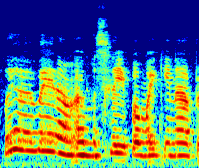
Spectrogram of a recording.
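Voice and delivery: a half-hearted plea from someone just waking; imitating sleepy pleading. Daughter begging the nurse to wait, mock pleading. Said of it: "You tried to tell her, like".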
